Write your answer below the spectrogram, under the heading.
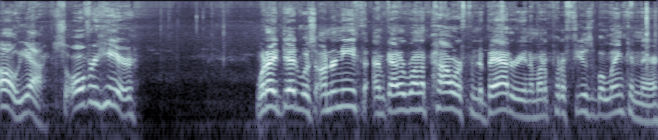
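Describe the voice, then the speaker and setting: A man speaks very fast with lively intonation, the sound dry and close with no echo. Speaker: DIY channel host. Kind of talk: casual DIY tutorial. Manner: casual, filler-heavy.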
